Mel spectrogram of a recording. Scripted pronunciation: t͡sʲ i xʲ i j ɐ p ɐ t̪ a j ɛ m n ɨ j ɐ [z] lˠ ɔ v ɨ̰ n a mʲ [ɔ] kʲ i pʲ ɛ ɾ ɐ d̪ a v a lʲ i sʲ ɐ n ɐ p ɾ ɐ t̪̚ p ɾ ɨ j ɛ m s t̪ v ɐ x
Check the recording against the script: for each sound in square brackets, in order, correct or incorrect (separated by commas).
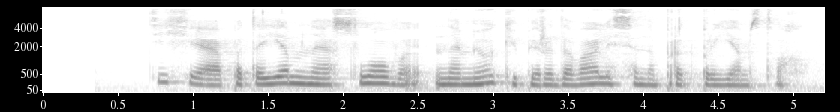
incorrect, correct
